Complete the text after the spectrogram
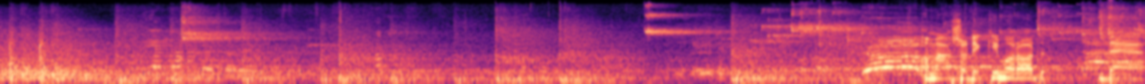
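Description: A basketball thuds as it bounces on a wooden court.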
